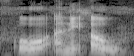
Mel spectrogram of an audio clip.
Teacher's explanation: कंठ ओष्ठम म्हणजे कंठ आणि ओठ म्हणजे गळा आणि ओठ या दोघा मिळून काय होते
